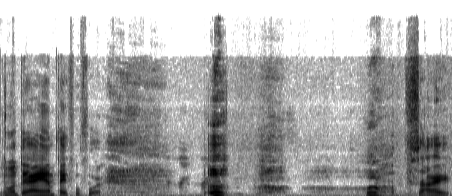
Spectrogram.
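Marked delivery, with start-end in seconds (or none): 1.1-4.0 long shaky exhale; sigh. Real, not acted. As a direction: exhale it out, drained. Emotional pause before saying sorry.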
